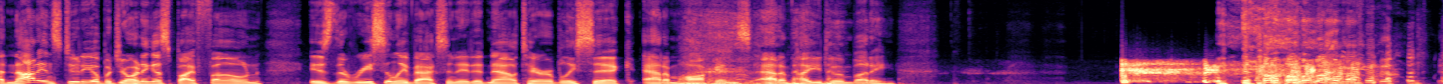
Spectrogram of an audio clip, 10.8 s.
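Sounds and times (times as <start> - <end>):
speech: 0.0 - 7.0, 9.1 - 10.8
harsh cough: 5.1 - 6.0
laughter: 5.2 - 6.5, 9.2 - 10.8.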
